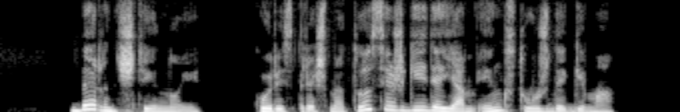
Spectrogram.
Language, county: Lithuanian, Klaipėda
